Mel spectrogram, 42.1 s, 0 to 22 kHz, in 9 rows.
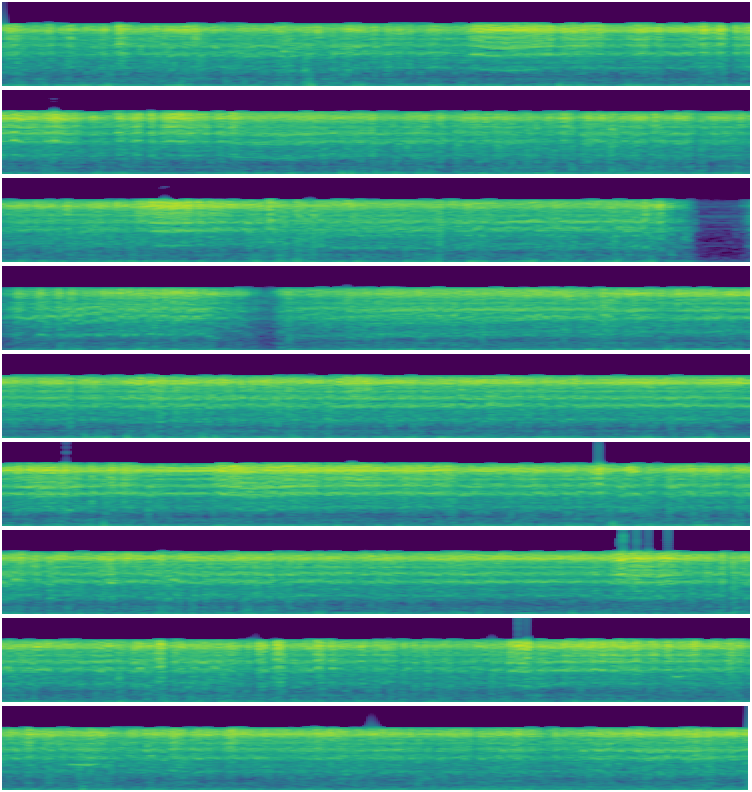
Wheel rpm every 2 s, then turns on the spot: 230, 220, 230, 230, 230, 220, 150, 130, 180, 230, 230, 230, 230, 230, 220, 230, 230, 230, 230, 230, 230.
none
